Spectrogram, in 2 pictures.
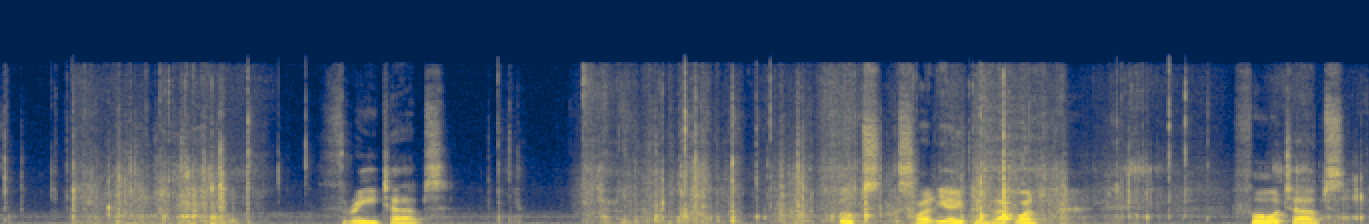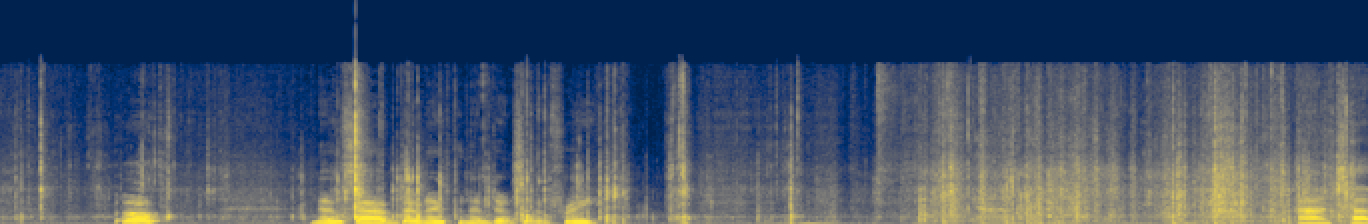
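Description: Cardboard packing paper rustles and crinkles.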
